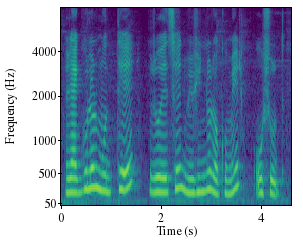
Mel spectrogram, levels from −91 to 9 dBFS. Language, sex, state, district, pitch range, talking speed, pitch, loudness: Bengali, female, West Bengal, Cooch Behar, 215-270 Hz, 80 wpm, 225 Hz, -15 LUFS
